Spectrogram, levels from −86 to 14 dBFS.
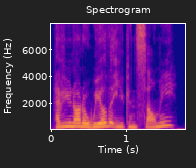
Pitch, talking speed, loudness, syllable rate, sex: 230 Hz, 335 wpm, -15 LUFS, 6.4 syllables/s, female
